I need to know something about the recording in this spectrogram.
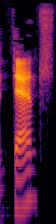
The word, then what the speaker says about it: dance: Le pongo la ed, pero noten que dance termina en una e que no se pronuncia.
